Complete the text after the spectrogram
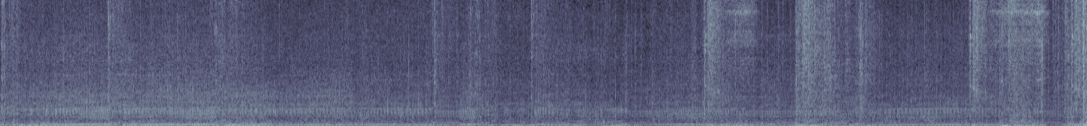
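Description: A motorbike engine hums steadily and shifts in pitch as it speeds up and slows down.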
